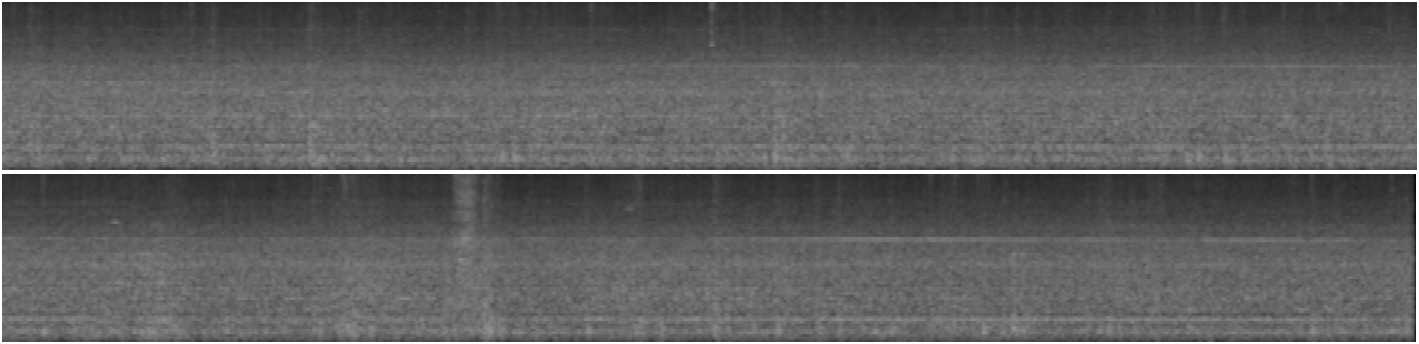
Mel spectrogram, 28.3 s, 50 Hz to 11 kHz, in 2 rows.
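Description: Inside a JR Kyushu 813 series electric multiple unit car (KuMoHa 813-302) running at speed: steady wheel-and-rail rumble with humming tones under it, and one sharp click about two-thirds of the way through.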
